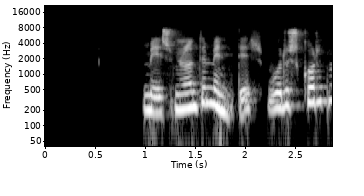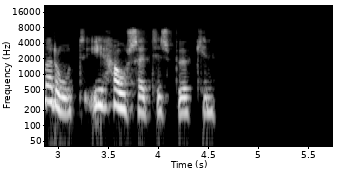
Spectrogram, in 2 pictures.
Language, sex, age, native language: Icelandic, female, 30-39, Icelandic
